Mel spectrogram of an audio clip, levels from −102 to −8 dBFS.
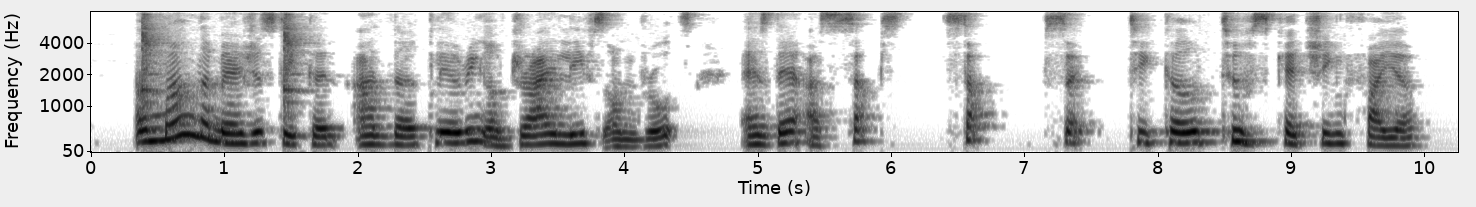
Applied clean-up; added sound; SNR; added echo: classical method spectral subtraction.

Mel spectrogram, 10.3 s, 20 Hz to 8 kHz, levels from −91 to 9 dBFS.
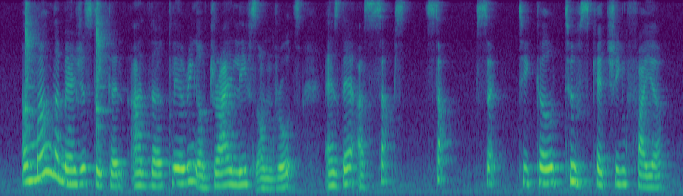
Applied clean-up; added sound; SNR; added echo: none; Dishes, pots, and pans; 16 dB; none.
